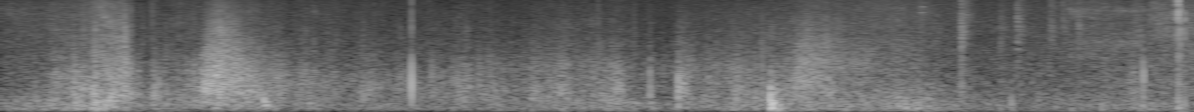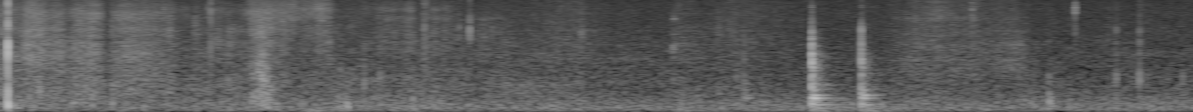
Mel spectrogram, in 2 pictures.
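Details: Footsteps, rustling and scattered clicks and scrapes are heard outdoors, with no clear animal calls.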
